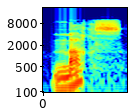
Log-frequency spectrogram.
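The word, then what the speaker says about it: mars: okay then Mar okay so you know way it's an exception because normally final s is not pronounced in French okay we've got some exceptions and this one is one of them so Mar pronounce the final s mar mar okay then ail ail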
